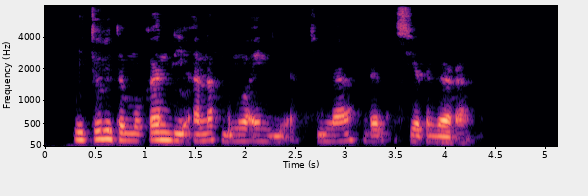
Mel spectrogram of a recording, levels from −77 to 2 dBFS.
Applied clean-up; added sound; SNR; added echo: neural mask model Resemble Enhance denoiser.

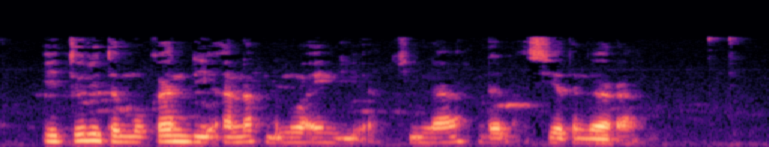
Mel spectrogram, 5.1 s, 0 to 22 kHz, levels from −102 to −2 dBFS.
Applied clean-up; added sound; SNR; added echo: none; none; none; none.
